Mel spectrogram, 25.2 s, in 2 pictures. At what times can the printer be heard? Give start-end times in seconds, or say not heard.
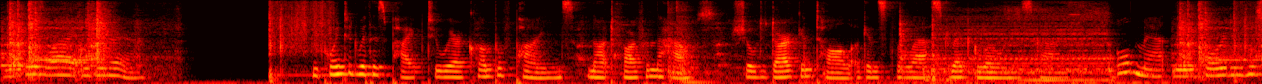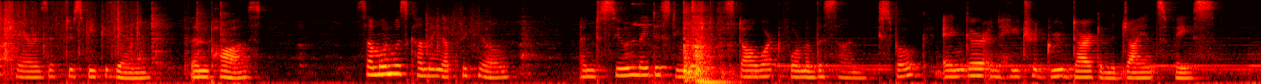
0.0-1.8, 4.7-25.1.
